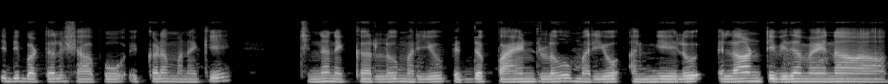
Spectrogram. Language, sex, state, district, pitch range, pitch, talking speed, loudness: Telugu, male, Telangana, Karimnagar, 125-135 Hz, 130 Hz, 110 wpm, -21 LUFS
